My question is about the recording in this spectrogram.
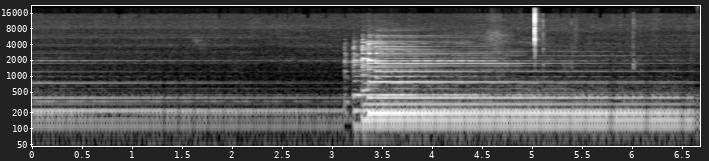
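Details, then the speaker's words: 1964 Fender Concert amp during repair: sustained guitar chord with only faint, shallow volume pulsing; tremolo is weak, pointing to a worn LDR. "Yeah, so it still is pretty weak, so I am assuming it's going to have to need the LDR changed"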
